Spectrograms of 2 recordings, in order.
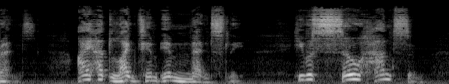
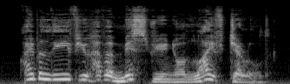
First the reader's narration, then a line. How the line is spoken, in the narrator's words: I exclaimed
